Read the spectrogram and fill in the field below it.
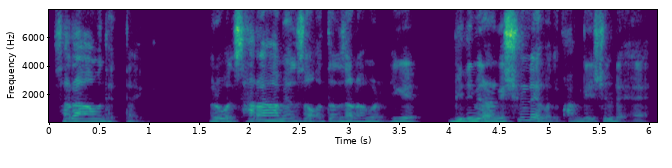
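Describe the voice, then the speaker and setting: Pastor guy teaching bible class on a video call, animated, acts out the quotes, keeps asking "right?". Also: medium pitch, a little fast. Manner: animated, acts out quotes, frequent tag questions. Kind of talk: lively Bible lecture.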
